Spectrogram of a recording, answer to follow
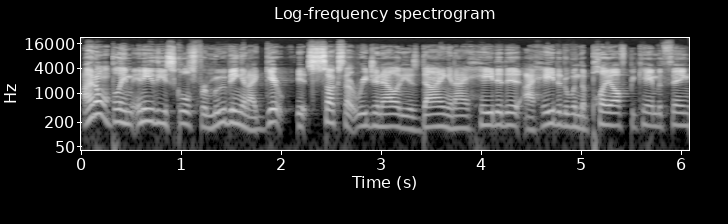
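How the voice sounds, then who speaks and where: This man talks very fast with hardly any pauses, his high voice moving through ordinary pitch variation. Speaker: college football commentator. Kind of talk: casual commentary. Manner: animated.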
